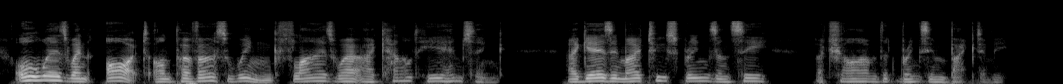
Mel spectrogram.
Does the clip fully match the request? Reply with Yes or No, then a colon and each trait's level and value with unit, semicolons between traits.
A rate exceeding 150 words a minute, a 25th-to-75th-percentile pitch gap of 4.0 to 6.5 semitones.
No: average, 165 wpm; average, 3.3 semitones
